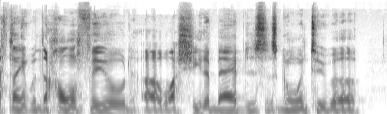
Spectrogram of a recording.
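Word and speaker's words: Ouachita: Yeah, Washita.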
